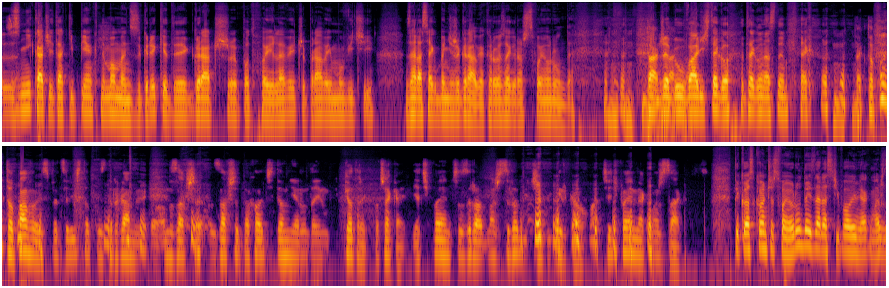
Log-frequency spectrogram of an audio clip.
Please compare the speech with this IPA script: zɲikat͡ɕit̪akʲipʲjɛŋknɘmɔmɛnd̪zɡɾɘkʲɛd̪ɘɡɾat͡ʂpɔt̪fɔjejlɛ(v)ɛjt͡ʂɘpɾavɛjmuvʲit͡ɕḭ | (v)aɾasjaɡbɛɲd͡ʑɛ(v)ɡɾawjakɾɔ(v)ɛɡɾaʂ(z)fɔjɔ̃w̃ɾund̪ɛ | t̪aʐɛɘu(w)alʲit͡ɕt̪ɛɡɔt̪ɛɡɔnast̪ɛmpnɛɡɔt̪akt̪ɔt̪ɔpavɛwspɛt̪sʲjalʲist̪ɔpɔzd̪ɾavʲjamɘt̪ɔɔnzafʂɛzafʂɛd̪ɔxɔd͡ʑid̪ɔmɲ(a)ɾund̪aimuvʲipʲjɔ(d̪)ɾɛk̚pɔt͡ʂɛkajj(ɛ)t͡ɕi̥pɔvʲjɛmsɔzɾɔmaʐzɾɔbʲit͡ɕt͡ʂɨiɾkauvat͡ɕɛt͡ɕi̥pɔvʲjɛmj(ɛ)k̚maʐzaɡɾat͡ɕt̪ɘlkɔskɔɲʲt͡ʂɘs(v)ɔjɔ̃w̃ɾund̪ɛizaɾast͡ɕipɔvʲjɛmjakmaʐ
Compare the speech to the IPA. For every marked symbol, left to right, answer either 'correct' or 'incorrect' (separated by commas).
correct, incorrect, incorrect, incorrect, incorrect, incorrect, incorrect, incorrect, incorrect, incorrect, incorrect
